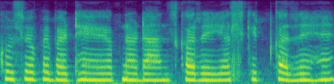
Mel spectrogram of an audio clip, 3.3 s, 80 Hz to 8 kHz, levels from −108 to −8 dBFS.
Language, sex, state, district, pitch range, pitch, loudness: Hindi, female, Delhi, New Delhi, 225-245 Hz, 230 Hz, -16 LUFS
